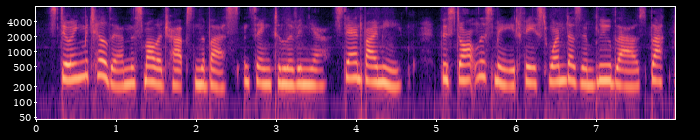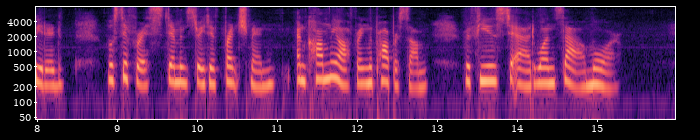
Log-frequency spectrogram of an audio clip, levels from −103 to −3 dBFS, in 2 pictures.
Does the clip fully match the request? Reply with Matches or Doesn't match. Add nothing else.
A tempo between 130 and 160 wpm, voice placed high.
Matches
